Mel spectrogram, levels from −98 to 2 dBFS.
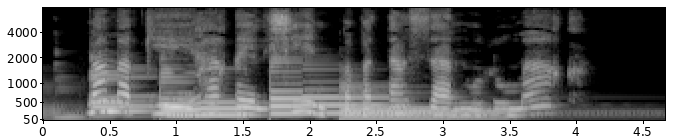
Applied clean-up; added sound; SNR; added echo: classical method log-MMSE.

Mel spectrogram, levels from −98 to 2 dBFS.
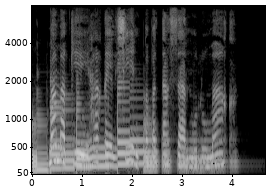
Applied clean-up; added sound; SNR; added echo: neural mask model RNNoise.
